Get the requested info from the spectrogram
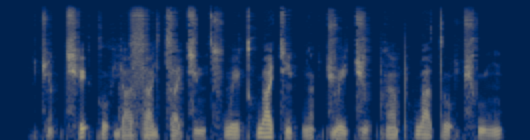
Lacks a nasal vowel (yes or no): no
